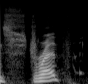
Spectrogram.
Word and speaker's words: strength: Isn't the G in strength a silent G? – Yeah, there's no G. It's not squank. There's no G there.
